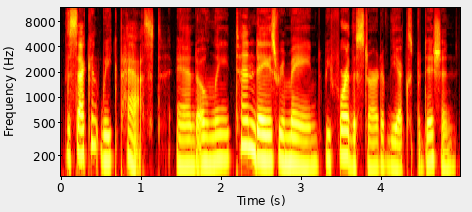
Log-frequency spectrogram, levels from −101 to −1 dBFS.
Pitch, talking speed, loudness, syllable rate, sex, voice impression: 175 Hz, 180 wpm, -19 LUFS, 5.4 syllables/s, female, feminine, adult-like, slightly soft, slightly sincere, calm, friendly, kind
